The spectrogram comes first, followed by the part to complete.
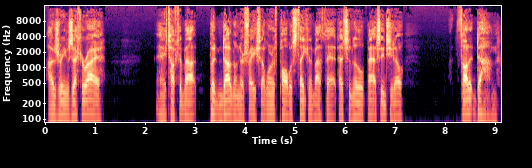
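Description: A man preaching a sermon into a microphone in a church, animated, often swinging his voice up high to stress a point. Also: fairly quick, dry recording, studio quality.

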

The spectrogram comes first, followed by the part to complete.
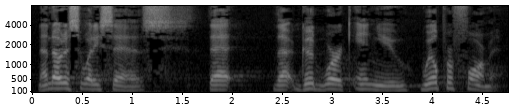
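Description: A man preaching to a congregation in a folksy, conversational way, moving between hushed asides and loud exhortation. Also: fairly high pitch, unhurried. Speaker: preacher and church choir director. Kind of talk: animated sermon to a congregation. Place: church hall, preaching to congregation. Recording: reverberant hall with long echo.

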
